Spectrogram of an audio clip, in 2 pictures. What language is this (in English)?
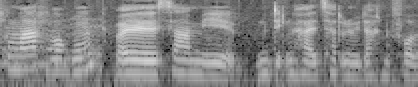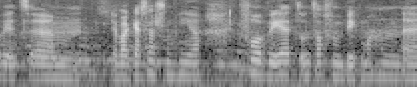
German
